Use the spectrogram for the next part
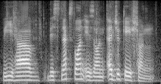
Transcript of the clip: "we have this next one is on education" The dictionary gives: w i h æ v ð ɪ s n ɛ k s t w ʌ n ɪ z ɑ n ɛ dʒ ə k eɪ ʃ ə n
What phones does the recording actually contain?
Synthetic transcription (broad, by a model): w i h æ v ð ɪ s n ɛ k s t w ʌ n ɪ z ɑ n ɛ dʒ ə k eɪ ʃ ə n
